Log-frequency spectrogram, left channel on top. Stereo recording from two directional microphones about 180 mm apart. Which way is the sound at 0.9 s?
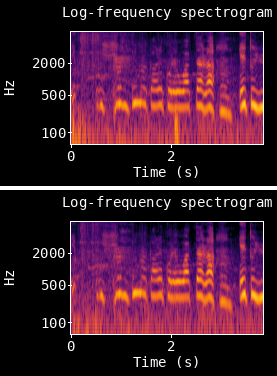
20° left (ahead or behind).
